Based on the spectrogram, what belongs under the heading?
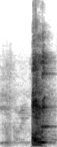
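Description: A single harsh, abrupt cough after a brief quiet breath; a cough in someone with a sore throat.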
